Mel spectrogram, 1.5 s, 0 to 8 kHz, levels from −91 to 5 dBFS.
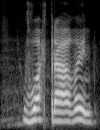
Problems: constant background noise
